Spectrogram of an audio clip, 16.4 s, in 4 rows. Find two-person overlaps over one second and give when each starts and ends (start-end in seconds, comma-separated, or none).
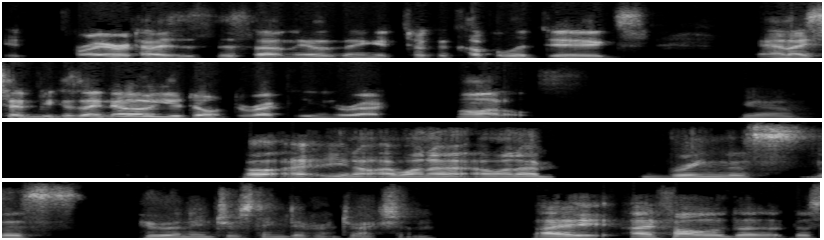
none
